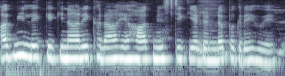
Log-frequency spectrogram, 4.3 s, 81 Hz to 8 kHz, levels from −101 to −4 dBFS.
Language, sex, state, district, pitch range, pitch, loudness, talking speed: Hindi, female, Arunachal Pradesh, Lower Dibang Valley, 220-240 Hz, 230 Hz, -12 LUFS, 180 wpm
